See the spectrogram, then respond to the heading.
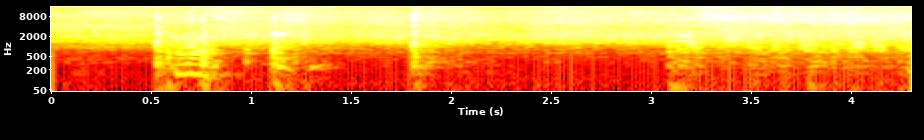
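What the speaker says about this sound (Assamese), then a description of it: "গ্ৰেভি, মাংস, বিলাহী ভাজি হৈ আছে এতিয়া।" Broiler chicken gravy with tomatoes fries in a pan, giving a loud, steady sizzling hiss that rises through the clip, broken by a few sharp scrapes and clacks of stirring.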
